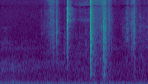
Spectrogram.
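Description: Quiet handling of a cardboard box of colored pencils as it is set down on a pile of notebooks and pouches, with a few light taps about a second in.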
